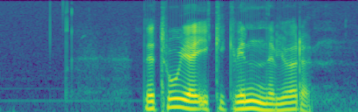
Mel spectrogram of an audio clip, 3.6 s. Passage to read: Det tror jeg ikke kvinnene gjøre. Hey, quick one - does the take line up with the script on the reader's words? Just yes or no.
yes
